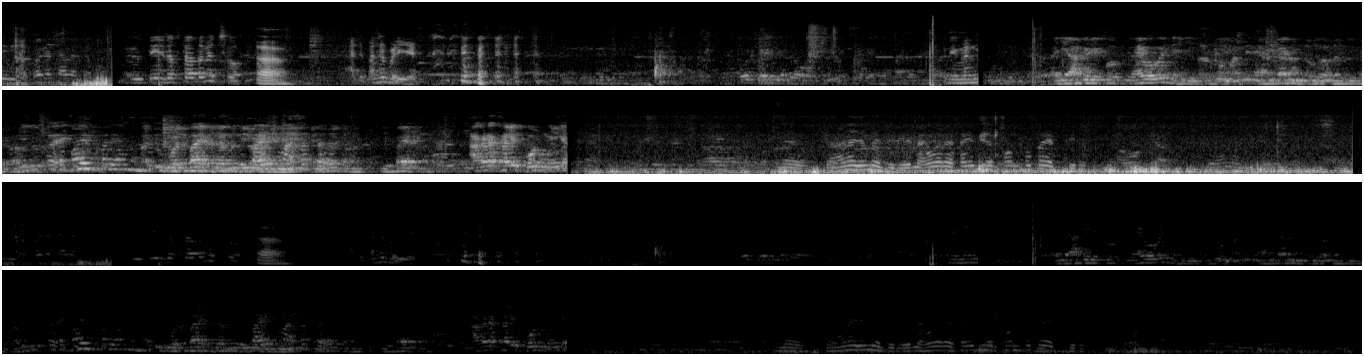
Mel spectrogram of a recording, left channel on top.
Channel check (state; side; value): quieter; right; 29.4 dB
